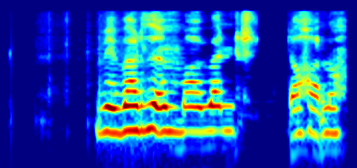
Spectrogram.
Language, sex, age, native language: Icelandic, male, 7, Icelandic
